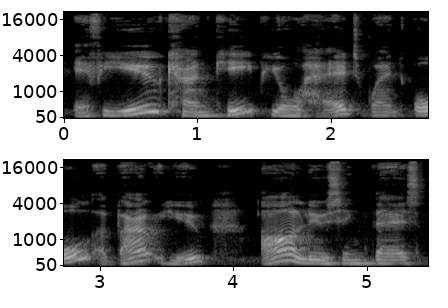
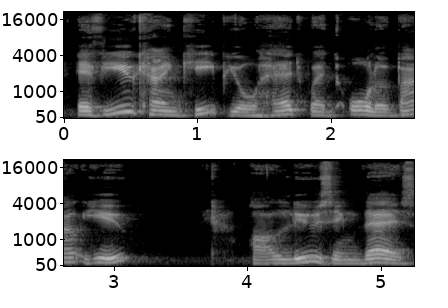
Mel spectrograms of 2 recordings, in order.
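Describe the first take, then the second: First: It flows on without deliberate pauses. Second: It pauses deliberately at the punctuation. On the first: "make your voice rise and fall as you read the poem aloud" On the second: "reading the punctuation and show that you are personally controlling the pace"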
